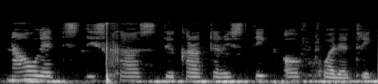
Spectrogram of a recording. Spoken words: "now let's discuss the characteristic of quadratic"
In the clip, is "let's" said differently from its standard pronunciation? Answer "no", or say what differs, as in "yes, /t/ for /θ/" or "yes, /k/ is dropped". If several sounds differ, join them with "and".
no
